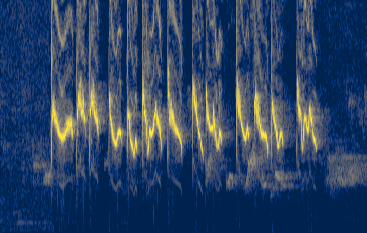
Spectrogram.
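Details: Male white-eye singing, played to teach young birds and attract birds to traps: one continuous burst of about fifteen high, bright, down-up swooping notes delivered rapidly, ending in a faint buzz.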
